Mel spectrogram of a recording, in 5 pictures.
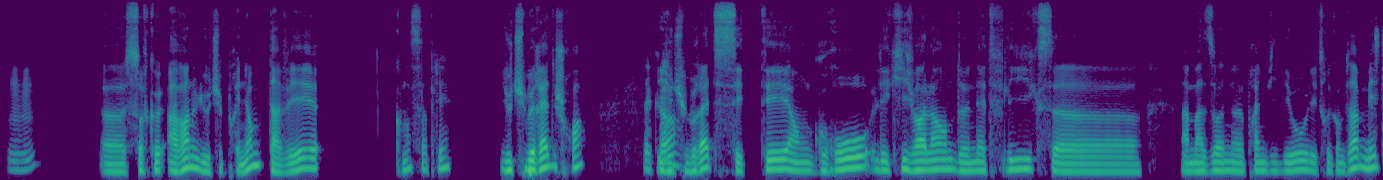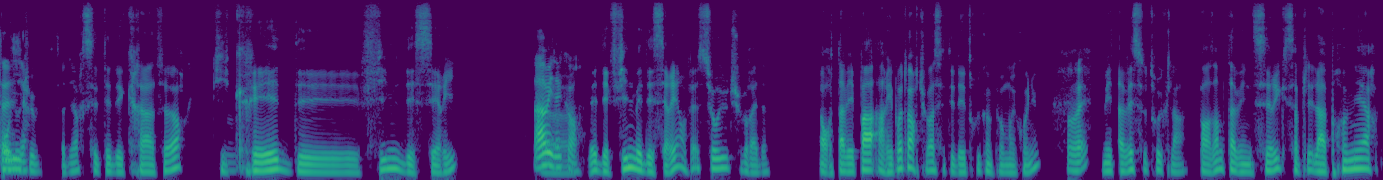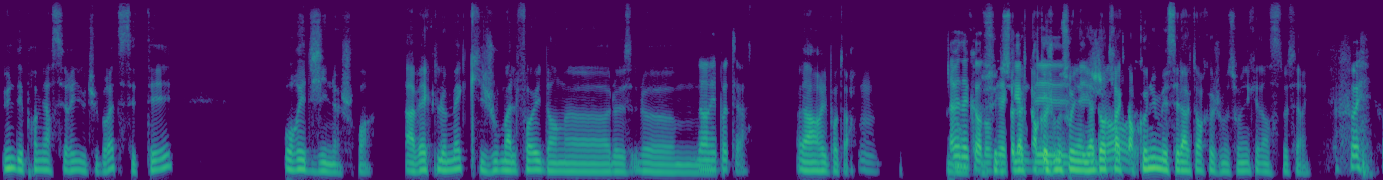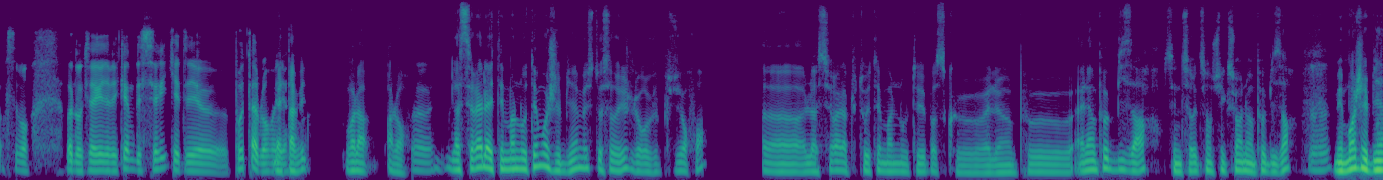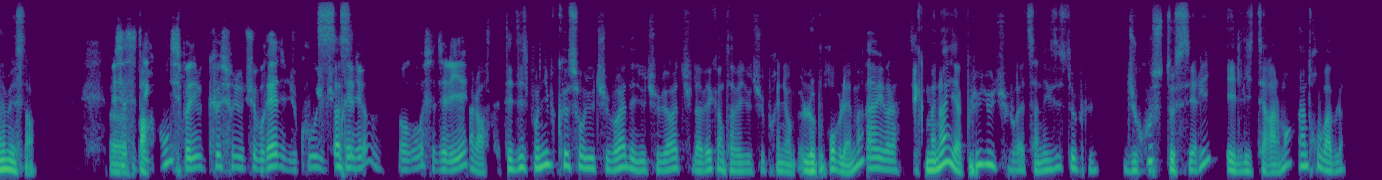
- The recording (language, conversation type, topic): French, podcast, Comment t’ouvres-tu à de nouveaux styles musicaux ?
- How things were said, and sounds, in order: tapping; laughing while speaking: "Ouais"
